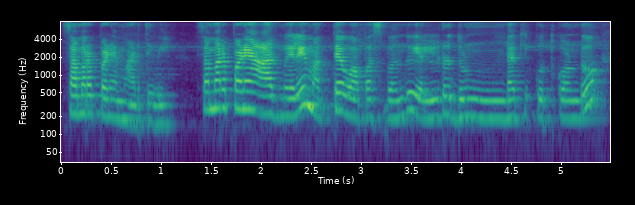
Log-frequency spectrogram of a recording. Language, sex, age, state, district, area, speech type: Kannada, female, 45-60, Karnataka, Koppal, rural, spontaneous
